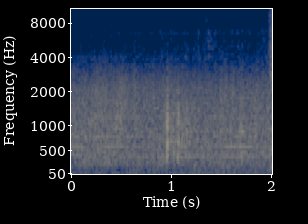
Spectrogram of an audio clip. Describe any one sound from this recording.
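A spinning saw blade whines.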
